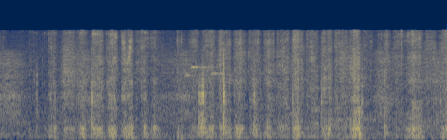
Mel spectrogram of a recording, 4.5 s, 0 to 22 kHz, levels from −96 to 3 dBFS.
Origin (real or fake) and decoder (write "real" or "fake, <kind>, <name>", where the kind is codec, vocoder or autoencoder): real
